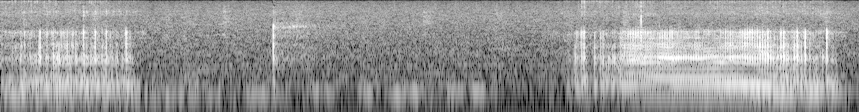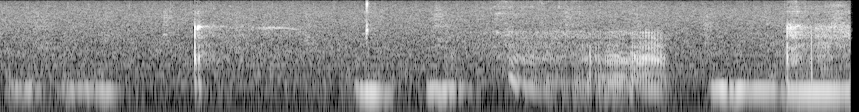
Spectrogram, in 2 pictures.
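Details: Snoring in a sleeping kitten lying on a laptop: soft, rhythmic, buzzing breath sounds with a purring quality, consistent with light snoring.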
